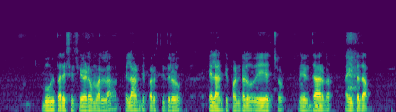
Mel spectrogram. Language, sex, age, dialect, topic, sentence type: Telugu, male, 31-35, Telangana, agriculture, question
